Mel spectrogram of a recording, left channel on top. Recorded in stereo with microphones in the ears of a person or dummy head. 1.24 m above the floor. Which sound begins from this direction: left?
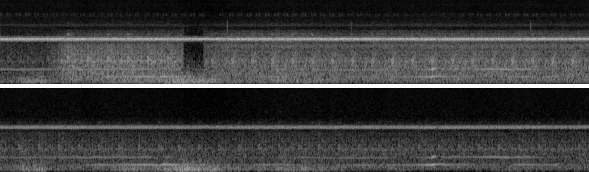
An insect, at 0.0 s.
